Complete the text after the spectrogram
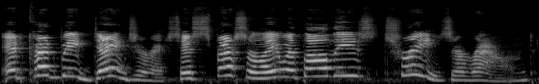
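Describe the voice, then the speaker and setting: A woman's voice: very high-pitched, sing-song, takes it slowly, pushed and bright, voice pushed up, exaggerated voice. A woman doing a goofy cheerful male detective. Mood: earnest.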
